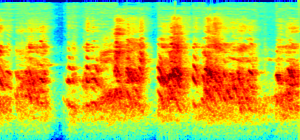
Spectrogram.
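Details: Crow calling in nature: a run of loud, hoarse caws in quick succession, about two or three per second with short breaks, over a faint background of other birds.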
